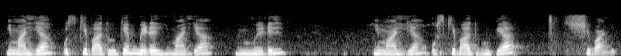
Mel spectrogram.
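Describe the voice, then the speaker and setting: A woman teaching an exam-prep geography lesson, repeating key terms slowly and asking and answering her own questions. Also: medium pitch, mellow. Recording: slightly dull recording with faint hiss.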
